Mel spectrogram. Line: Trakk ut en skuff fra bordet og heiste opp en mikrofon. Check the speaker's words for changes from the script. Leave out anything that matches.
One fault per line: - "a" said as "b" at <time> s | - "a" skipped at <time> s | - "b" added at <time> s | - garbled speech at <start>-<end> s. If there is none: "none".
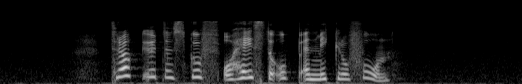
- "fra bordet" skipped at 2.1 s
